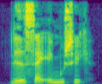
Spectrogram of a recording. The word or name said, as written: ledsagemusik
